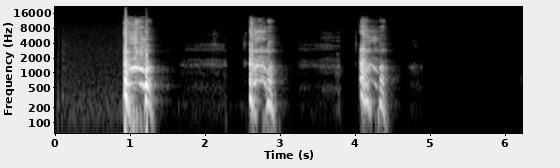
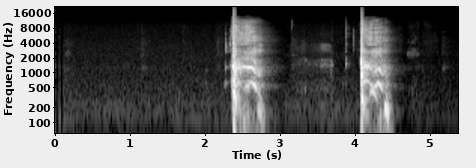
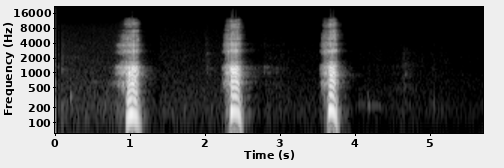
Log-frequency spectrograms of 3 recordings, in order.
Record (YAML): three_cough_length: 6.2 s
three_cough_amplitude: 32768
three_cough_signal_mean_std_ratio: 0.24
cough_length: 5.4 s
cough_amplitude: 32768
cough_signal_mean_std_ratio: 0.26
exhalation_length: 5.7 s
exhalation_amplitude: 31720
exhalation_signal_mean_std_ratio: 0.21
survey_phase: beta (2021-08-13 to 2022-03-07)
age: 45-64
gender: Male
wearing_mask: 'No'
symptom_shortness_of_breath: true
smoker_status: Never smoked
respiratory_condition_asthma: false
respiratory_condition_other: false
recruitment_source: REACT
submission_delay: 21 days
covid_test_result: Negative
covid_test_method: RT-qPCR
